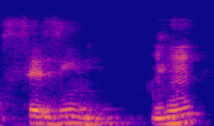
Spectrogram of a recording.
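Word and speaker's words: saisine: Ó, o fato de haver a transmissão pela Cesine, Saizine, que eles escrevem, mas eles pronunciam Cesine, a transmissão ela não importa a aceitação.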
